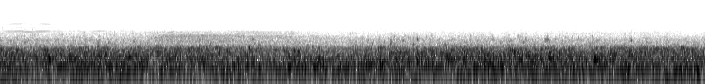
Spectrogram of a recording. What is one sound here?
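A swimmer rushes through water, with a steady, muffled, low rumble.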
